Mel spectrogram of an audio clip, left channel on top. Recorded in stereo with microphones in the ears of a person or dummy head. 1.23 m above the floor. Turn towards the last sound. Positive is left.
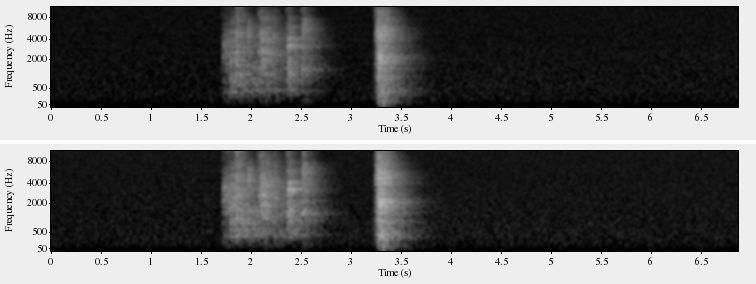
turn(degrees=0)  # may be behind; listen again after turning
